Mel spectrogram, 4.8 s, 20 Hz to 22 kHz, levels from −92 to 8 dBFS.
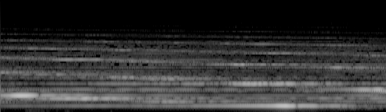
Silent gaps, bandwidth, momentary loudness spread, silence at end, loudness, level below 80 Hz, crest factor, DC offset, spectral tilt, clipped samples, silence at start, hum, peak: none; 6.4 kHz; 16 LU; 0 s; -29 LUFS; under -90 dBFS; 14 dB; under 0.1%; -5.5 dB/octave; under 0.1%; 0 s; none; -14 dBFS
